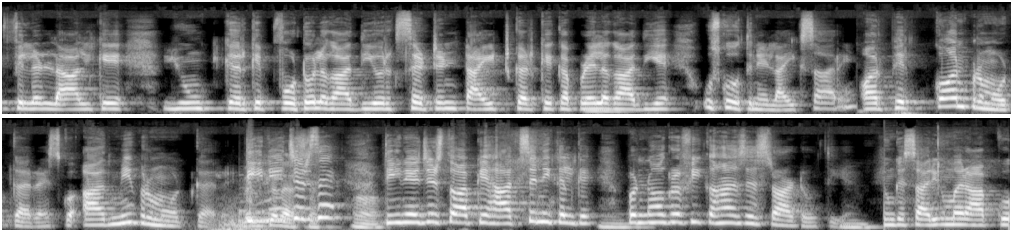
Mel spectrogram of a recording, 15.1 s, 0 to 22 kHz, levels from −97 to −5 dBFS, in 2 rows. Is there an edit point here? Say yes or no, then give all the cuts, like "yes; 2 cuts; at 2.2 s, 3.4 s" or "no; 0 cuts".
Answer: yes; 3 cuts; at 6.3 s, 9.3 s, 14.2 s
